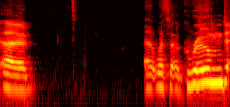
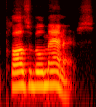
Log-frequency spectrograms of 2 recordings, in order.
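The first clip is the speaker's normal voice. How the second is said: ordinary delivery, nothing marked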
